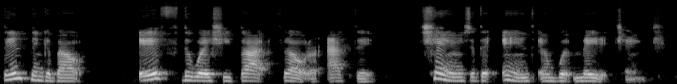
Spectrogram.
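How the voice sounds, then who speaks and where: A woman narrating a children's storybook expressively, in the deliberate, instructive manner of a teacher. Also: low-pitched, expressive, low-quality recording. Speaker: read-aloud teacher.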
